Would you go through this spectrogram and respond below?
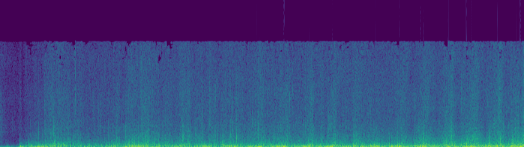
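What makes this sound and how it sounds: Fingertips with long nails rub a white paper tissue fast and hard over the hollow woven metal mesh grille of a large condenser microphone. After a brief quiet start, a loud, dense, rumbling friction noise sets in, mostly low and boomy with rapid, uneven scratchy pulses. It continues steadily to the end.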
